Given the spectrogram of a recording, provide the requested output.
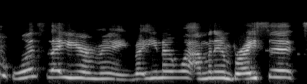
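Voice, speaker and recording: With a Southern US accent, a woman speaks at a fairly slow pace in a high pitch. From Southwest Virginia, US South. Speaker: military veteran. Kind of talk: casual chat.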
